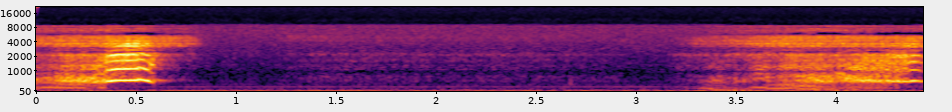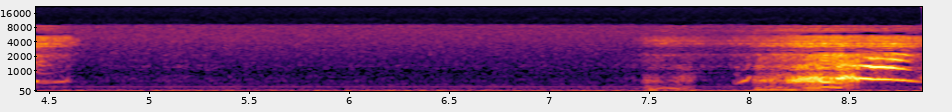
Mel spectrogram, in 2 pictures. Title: 🐽 本日のイビキ / Snoring Sleep Sound 2025/02/25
